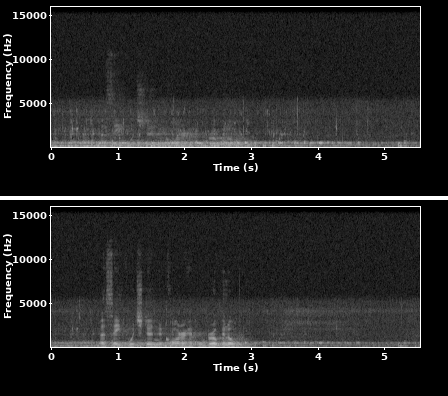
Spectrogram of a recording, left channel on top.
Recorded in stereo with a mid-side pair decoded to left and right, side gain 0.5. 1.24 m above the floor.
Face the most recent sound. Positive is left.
turn(degrees=-60)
